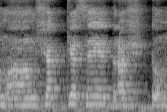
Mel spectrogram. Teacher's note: पहले चरण में माँ के ऊपर अनुस्वार के बाद का अक्षर है श, और अनुस्वार के बाद जब श आएगा तो अनुस्वार का उच्चारण होगा म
